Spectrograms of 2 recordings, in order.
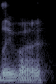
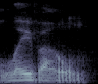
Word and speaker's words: Levon: Very good, Levi. Is that? Oh my god. Is it Levon? How do you say his name, Levon? LeBron? No, it's with a V. Oh, Levon. Like Trayvon. Like Devon.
